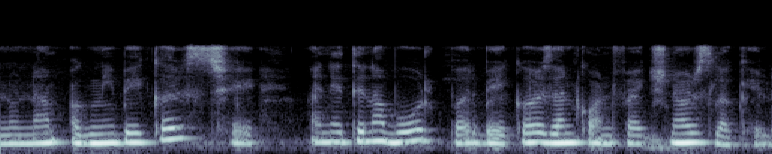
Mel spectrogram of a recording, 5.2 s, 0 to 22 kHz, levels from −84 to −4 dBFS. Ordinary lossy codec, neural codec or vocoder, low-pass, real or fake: Opus, 64 kbps; none; 7.2 kHz; real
